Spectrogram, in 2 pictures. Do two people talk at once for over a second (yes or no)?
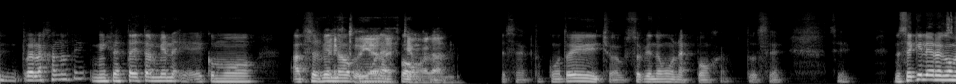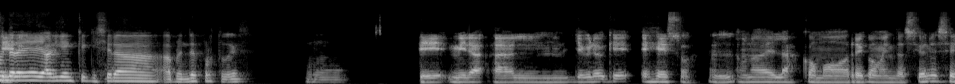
yes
